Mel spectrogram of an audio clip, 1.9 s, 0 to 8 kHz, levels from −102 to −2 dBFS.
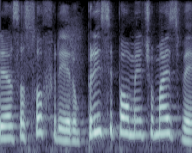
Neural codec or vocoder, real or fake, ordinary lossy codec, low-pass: none; real; none; none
